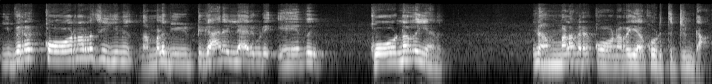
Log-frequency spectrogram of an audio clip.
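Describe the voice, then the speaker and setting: A woman voicing a male housemate who argues his point slowly and deliberately. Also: medium pitch, warm tone, lightly acted. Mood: reasoning. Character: slow, reasoning male housemate.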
